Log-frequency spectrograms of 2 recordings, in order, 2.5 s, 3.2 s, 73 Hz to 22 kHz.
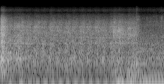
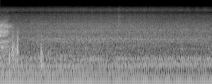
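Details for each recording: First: Audi TT S Mk2 8J roadster, manual, after full service with new spark plugs and fuel filter; several slow cranking turns before catching and settling to idle, hesitant start because the fuel system is refilling after the filter change. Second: Audi TT S Mk2 8J roadster, manual, just started after full service with new plugs and fuel filter; smooth, even idle hum with light handling clicks, no misfire or ticking; running fine.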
